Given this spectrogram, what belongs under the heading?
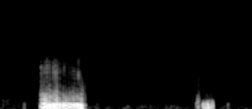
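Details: Hungry, empty-stomach growling (borborygmi): two low, gurgling rumbles, one long and one brief, in a quiet room.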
